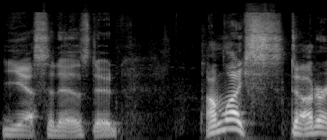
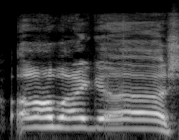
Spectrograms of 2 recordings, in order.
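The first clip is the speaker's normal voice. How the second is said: high, slow, shocked exclamation. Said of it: "I was like".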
